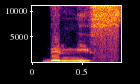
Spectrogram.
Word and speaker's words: Denis: São opcionais e estão todos lá no nosso YouTube, Educandário Leon Denis. Tem esse S no final, né, que não é pronunciado, mas se escreve com esse szinho aí no final.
